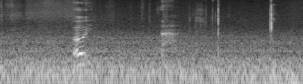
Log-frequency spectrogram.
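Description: Steady low road and engine rumble heard inside a moving car's cabin, with a few light clicks of handling as the camera is turned around in its mount.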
